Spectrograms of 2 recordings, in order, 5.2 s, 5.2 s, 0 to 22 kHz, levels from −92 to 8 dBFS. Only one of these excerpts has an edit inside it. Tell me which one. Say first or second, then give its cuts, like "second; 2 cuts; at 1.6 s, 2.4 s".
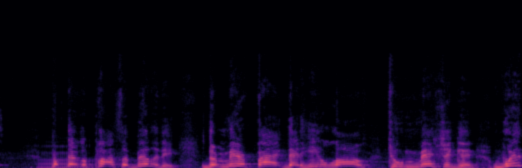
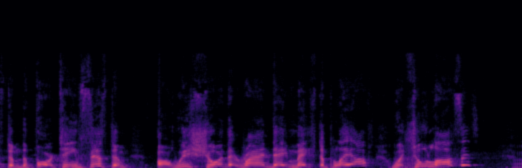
second; 1 cut; at 3.8 s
